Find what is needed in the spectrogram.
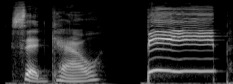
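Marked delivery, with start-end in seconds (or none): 1.5-2.3 very high horn beep; a little truck's beep; cheerful high beep. A narrator's reading. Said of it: "said Blue".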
